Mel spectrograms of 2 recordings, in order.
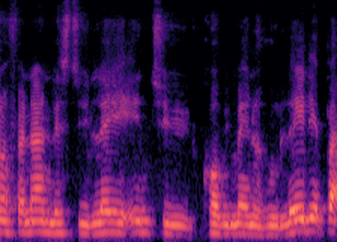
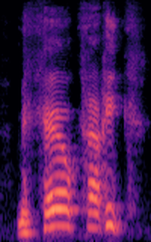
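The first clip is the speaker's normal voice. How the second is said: put-on French accent, higher pitch; 8 semitones higher than usual. Saying a football manager's name as he likes to: french accent. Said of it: "with his name with a French accent".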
